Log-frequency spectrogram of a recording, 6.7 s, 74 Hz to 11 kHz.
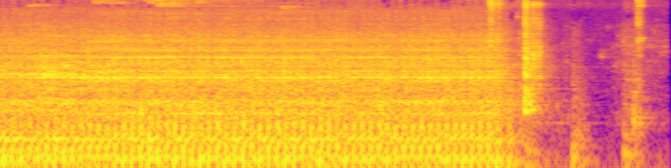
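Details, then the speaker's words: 2013 CFMOTO Z Force 6 after a fuel pump change, with 45 PSI and the filter primed but the tank probably low on fuel: even, steady beat at about four pulses a second with no misses, then it shuts down; healthy running. "Okay. Okay. There it is. It runs. Runs really good. We just gotta put some more fuel."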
